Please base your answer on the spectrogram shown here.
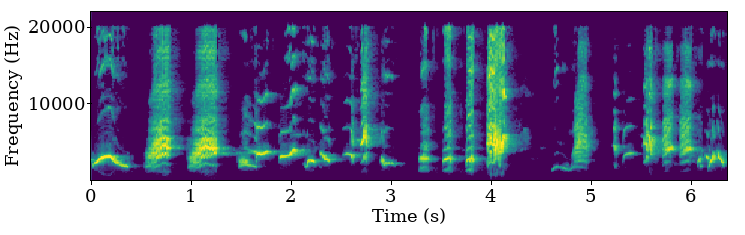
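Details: Oriental magpie-robin song used to excite rival magpie-robins: loud opening whistle, then a fast sequence of sharp clicks, chirps and buzzy notes, a short pause, and more high twittering.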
